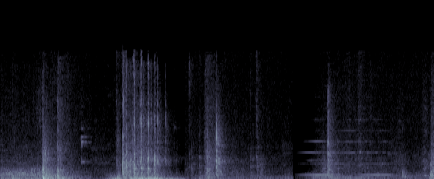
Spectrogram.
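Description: Hotel room door and luggage being handled: knocks and clunks with rustling bags as a backpack and suitcase are carried out. Near the end, after an abrupt break, two short beeps.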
